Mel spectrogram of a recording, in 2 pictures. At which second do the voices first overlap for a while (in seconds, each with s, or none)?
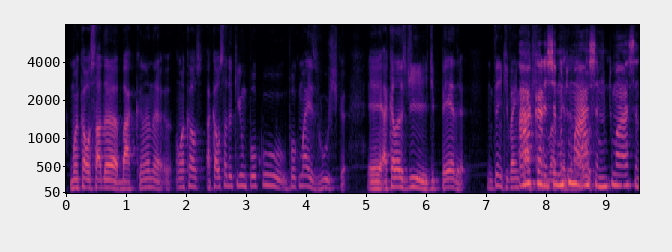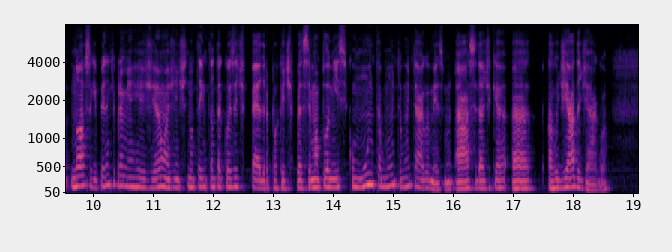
7.5 s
